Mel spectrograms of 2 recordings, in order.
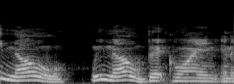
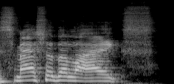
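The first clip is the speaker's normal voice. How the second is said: badly done, terrible put-on Kazakh accent. Saying a catchphrase the way Borat would: Borat voice. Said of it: "How would Borat say it?".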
